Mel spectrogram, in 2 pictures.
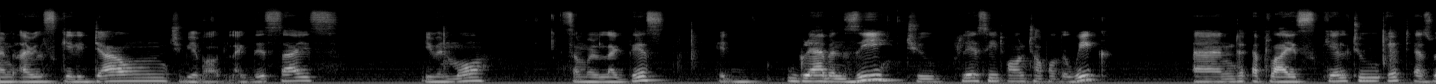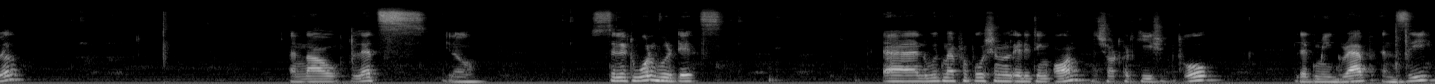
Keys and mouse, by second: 0.6 s, 4.4 s, 6.4 g, 9.9-10.8 middle drag, 13.8 ctrl+a, 16.2-16.5 shift+middle drag, 17.9 Tab, 18.4 middle click, 20.1 click, 21.7 click, 22.2 middle click, 26.1 o, 27.6 g.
